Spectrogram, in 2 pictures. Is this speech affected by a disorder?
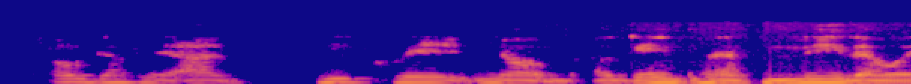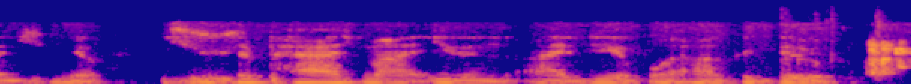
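Yes: cerebral palsy; speech affected.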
